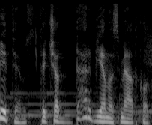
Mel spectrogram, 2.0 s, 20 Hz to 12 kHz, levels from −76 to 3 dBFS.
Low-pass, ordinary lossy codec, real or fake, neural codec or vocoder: 10.8 kHz; Opus, 64 kbps; real; none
